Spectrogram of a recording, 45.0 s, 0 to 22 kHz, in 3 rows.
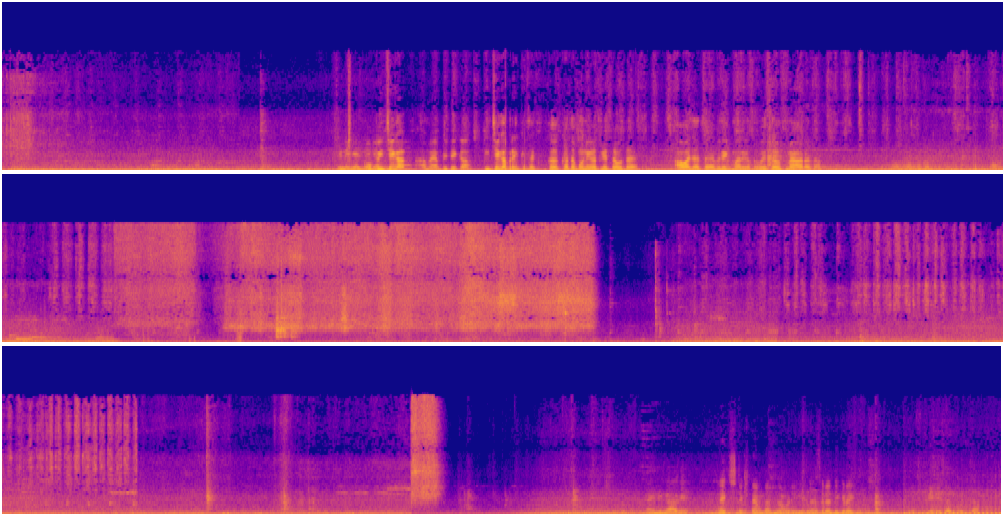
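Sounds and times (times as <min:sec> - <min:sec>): hissing and scrubbing in solvent: 0:07.9 - 0:14.6, 0:26.2 - 0:32.1
compressed air hiss: 0:16.8 - 0:24.0, 0:36.2 - 0:36.7.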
